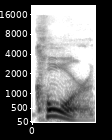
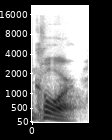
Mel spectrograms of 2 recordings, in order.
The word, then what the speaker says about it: Corps: the Marines you're you're part of the Marine Corps that is how it's pronounced the Marine Corps you know um it's spelled c r PS the Marine Corps I guess you could say but it's a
